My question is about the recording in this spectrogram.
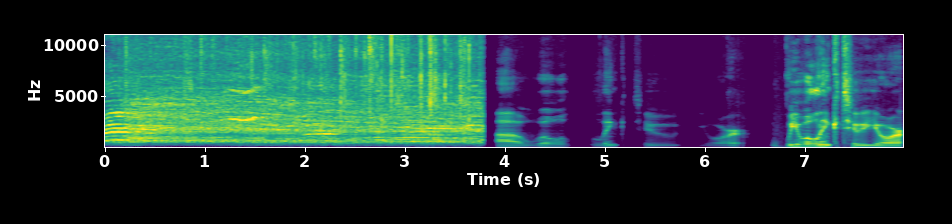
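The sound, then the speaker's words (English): A burst of dense applause mixed with crowd cheering fills the first few seconds, loud and steady, then cuts off abruptly as a voice starts talking. “And yay, applause. Hang on. I got applause too.”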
